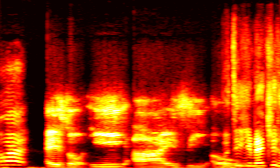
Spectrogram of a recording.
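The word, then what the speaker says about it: Eizo: Ezo. How do you spell that? Azo, E-I-Z-O.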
